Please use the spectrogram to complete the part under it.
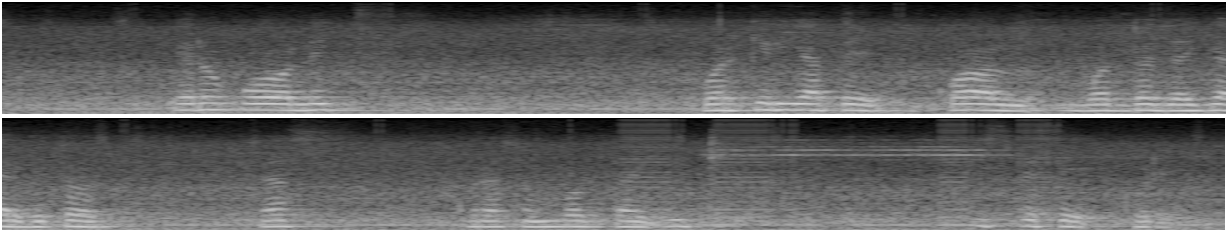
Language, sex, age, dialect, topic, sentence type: Bengali, male, 18-24, Jharkhandi, agriculture, statement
